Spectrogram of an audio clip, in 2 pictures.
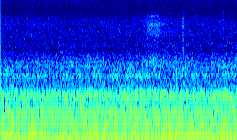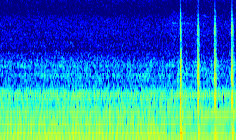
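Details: Faulty HVAC recirculation door actuator popping when commanded: four sharp pops about a third of a second apart over low, even idle rumble; actuator skips and fails to reach commanded position.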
